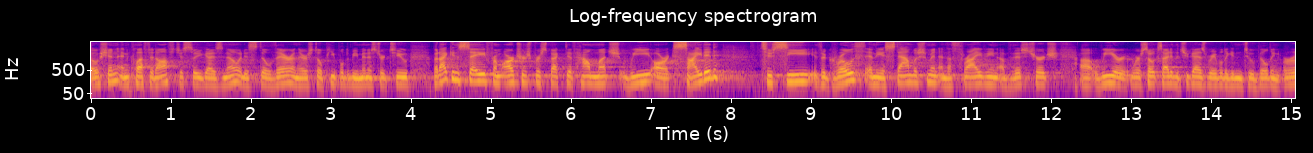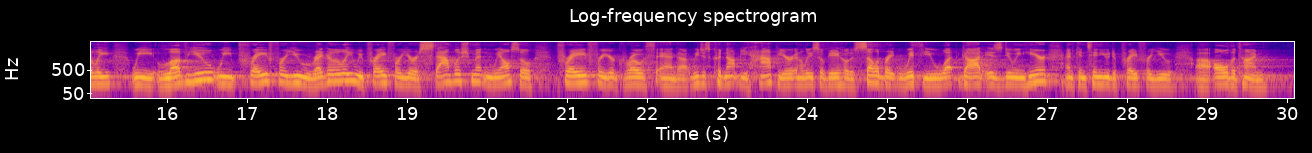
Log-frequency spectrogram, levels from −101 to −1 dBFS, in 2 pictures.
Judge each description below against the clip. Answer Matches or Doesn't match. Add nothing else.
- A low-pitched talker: Matches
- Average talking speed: Doesn't match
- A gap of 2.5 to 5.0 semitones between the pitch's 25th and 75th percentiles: Matches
